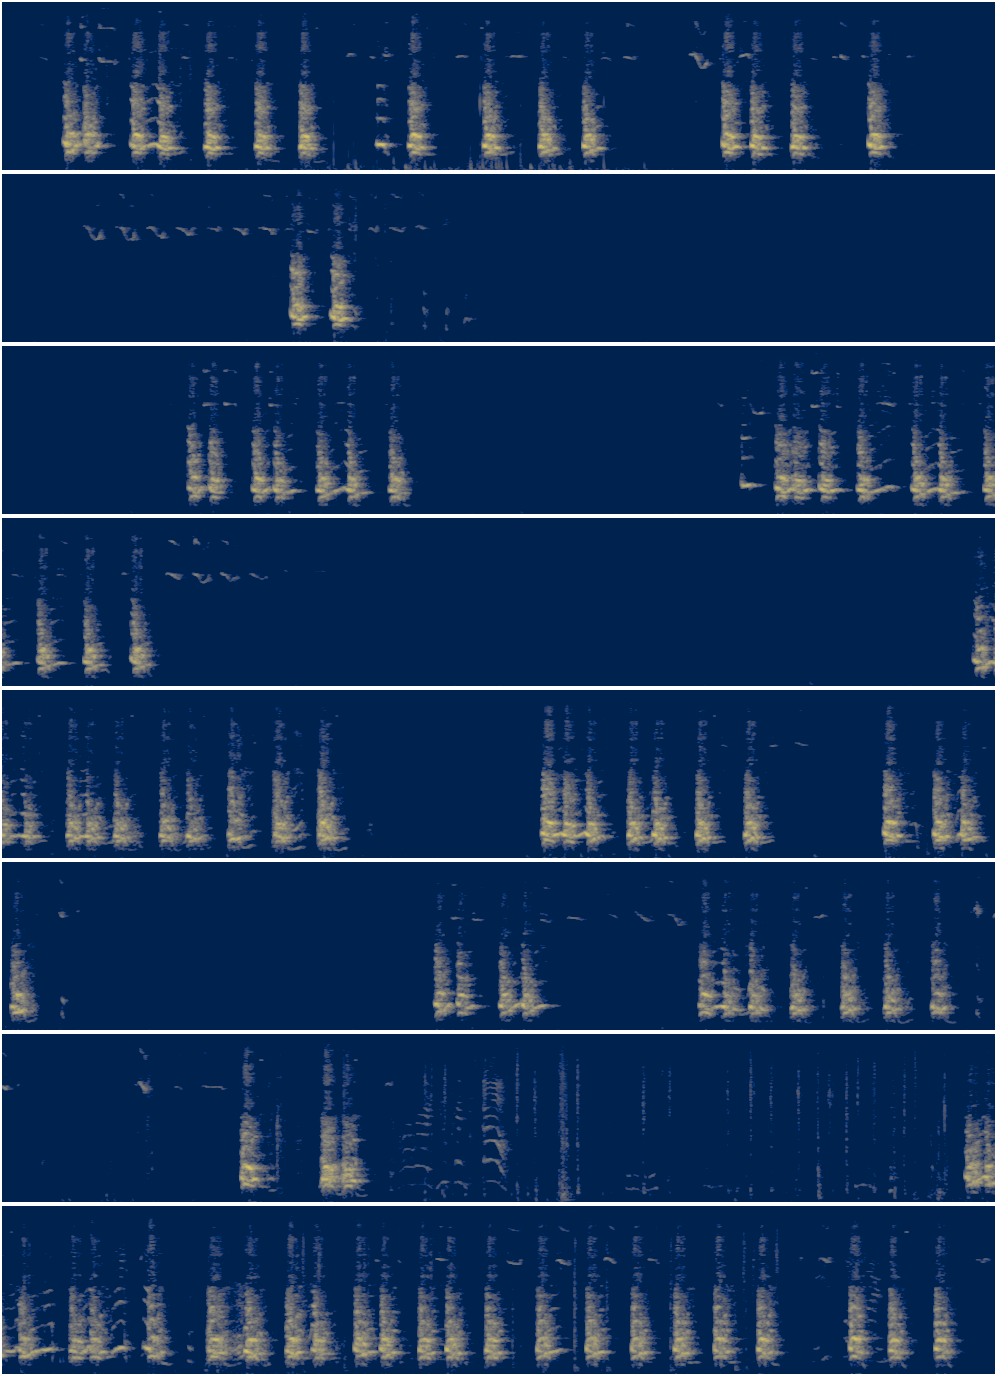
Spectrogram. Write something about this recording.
Bark Bark Bark Bark Bark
